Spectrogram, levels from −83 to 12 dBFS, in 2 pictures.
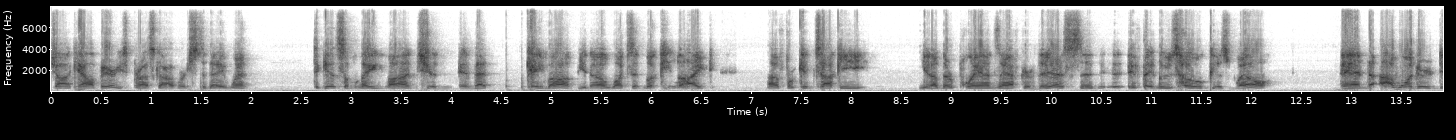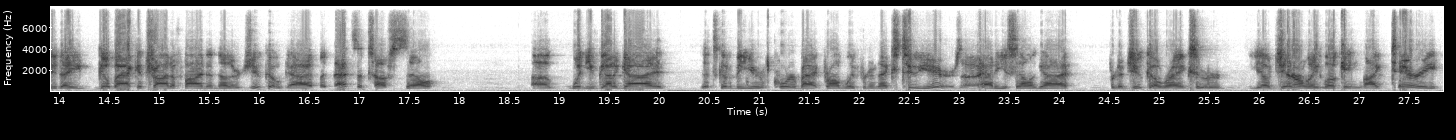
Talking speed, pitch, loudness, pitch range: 200 wpm, 140 Hz, -10 LUFS, 135-150 Hz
